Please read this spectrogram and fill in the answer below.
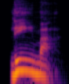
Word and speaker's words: Lima: where it says Lima but how do you say it it's Lee Lima you get the idea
